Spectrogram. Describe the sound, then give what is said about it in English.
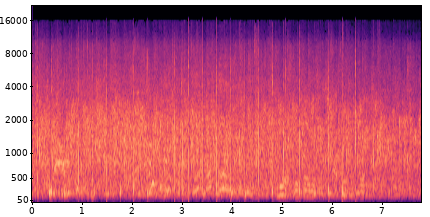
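An audience at a panel discussion applauds the panelists with sustained clapping. The dense, even applause runs for several seconds and eases only slightly toward the end. “And let's give it up for our panelists here.”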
